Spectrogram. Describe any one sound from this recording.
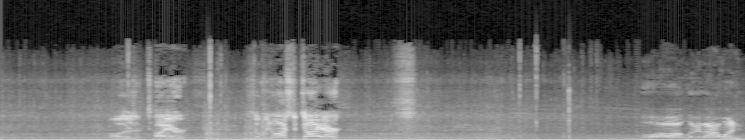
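A car engine and tyres rumble steadily from inside a moving car.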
